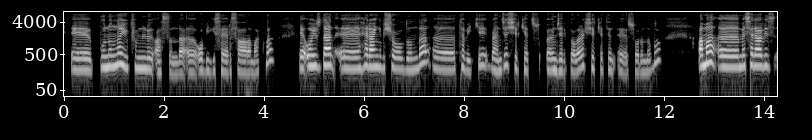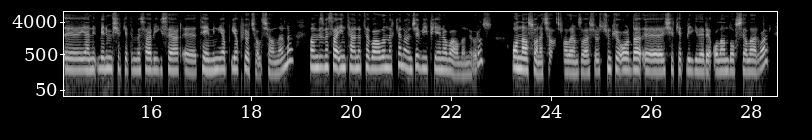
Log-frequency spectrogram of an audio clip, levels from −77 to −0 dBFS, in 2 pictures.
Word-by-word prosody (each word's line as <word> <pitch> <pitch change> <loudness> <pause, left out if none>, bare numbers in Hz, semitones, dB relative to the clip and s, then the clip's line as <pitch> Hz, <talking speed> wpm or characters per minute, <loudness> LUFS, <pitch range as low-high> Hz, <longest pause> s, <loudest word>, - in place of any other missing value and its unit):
eee, 190 -1 +2 0.2
bununla 235 +4 +3
yükümlü 210 -5 0
aslında, 155 -2 -3
ııı, 165 0 -3
o 185 -1 -3
bilgisayarı 175 -1 -5
sağlamakla. 165 - -2 0.5
E, 220 - +4
o 245 0 +5
yüzden, 245 +1 +8 0.2
eee, 210 0 +2
herhangi 235 -1 +4
bir 215 - -4
şey 225 +1 +1
olduğunda, 200 +8 -1
ııı, 195 -2 0
tabii 180 -8 -5
ki 255 +6 -4
bence 195 +3 -2
şirket, 200 -5 -2 0.3
öncelikli 185 -2 -3
olarak 195 +8 0
şirketin, 195 -3 -5
eee, 170 -5 -6
sorunu 165 +2 -6
bu. 340 +4 -4 0.7
Ama, 280 +4 +9
ııı, 225 0 +5
mesela 245 +1 +6
biz, 245 -2 -3
eee, 200 - -1
yani, 190 0 -2
benim 210 0 -2
şirketim 190 -2 -5
mesela 195 0 -2
bilgisayar, 190 0 -2
ııı, 165 -2 -3
temini 190 -1 -1
yap 200 0 -3
yapıyor 200 0 -2
çalışanlarına 170 - -4 0.3
ama 225 0 +2
biz 225 0 -2
mesela 230 -1 +3
internete 220 +1 -1
bağlanırken 220 +5 0
önce 215 +2 -1
VPN'e 200 -2 -3
bağlanıyoruz, 150 - -5 0.4
ondan 210 -3 +5
sonra 155 -5 -1
çalışmalarımıza 160 +1 -4
başlıyoruz. 170 +2 -4
Çünkü 205 -1 -3
orada, 190 0 +2
eee, 175 -1 +2
şirket 185 0 -4
bilgileri 175 -1 -2
olan 175 +1 -1
dosyalar 175 -1 0
var, 250 - -2
195 Hz, 130 wpm, -23 LUFS, 180-225 Hz, 0.7 s, Ama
